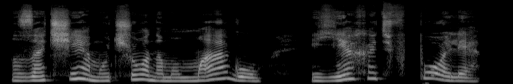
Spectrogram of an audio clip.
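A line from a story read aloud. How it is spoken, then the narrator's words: Thoughtful drawl. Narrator (Russian): задумчиво протянул Тимофей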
